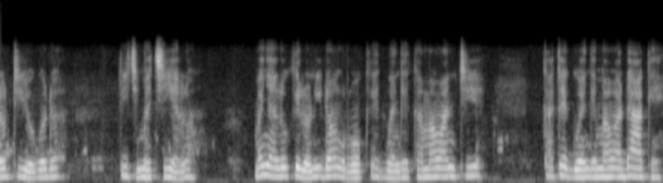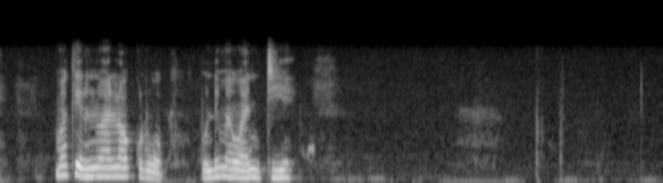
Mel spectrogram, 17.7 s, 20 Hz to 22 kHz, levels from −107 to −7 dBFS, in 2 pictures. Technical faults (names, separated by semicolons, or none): echo leak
